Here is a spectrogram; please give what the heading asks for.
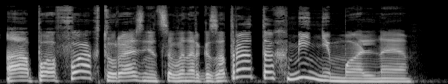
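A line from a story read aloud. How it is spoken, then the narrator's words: Drawling. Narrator (Russian): протянул Танаан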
